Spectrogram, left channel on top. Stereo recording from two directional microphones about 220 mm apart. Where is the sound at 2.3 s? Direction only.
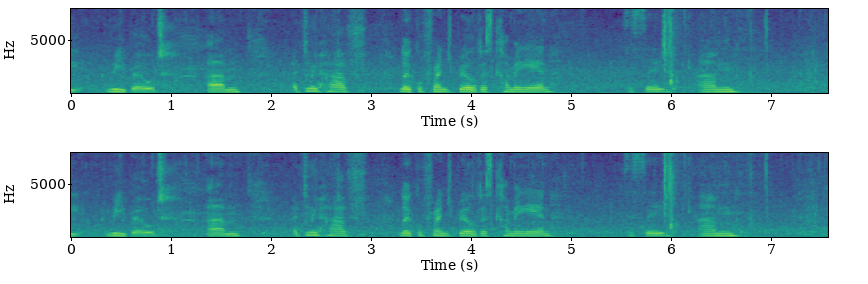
Centre (ahead or behind).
